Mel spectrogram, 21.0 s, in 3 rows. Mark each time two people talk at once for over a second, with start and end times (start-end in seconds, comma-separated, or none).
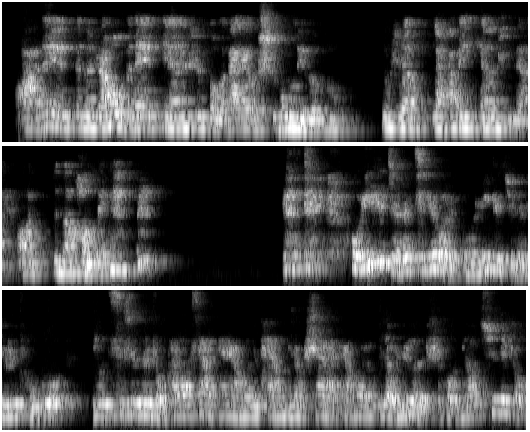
none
